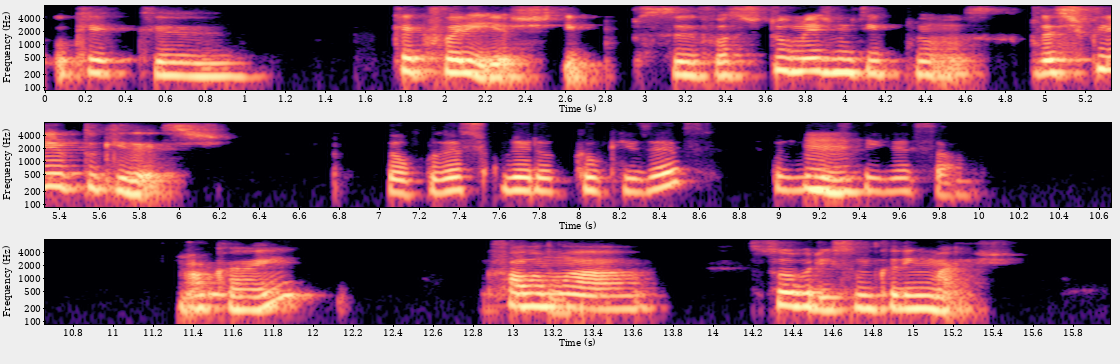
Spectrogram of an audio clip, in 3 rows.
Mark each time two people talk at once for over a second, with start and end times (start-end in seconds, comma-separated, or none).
none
